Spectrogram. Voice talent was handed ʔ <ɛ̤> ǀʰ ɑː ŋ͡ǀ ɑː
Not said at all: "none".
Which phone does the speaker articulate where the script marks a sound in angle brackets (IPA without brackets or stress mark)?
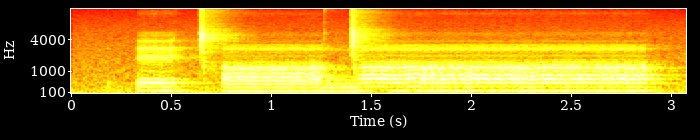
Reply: ɛ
